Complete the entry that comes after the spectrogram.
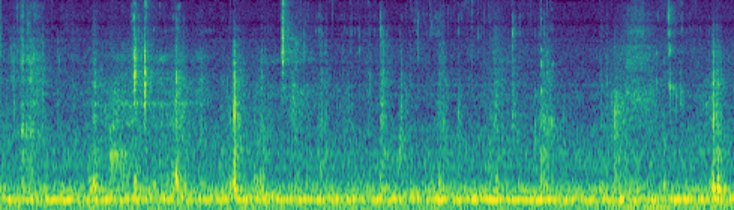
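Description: Faint close-up chewing of steamed broccoli: soft wet mouth sounds with small scattered clicks, over a steady low hum.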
